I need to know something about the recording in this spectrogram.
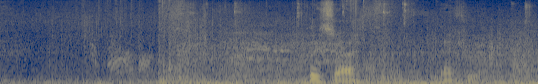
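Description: A bowstring twangs as arrows are shot.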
